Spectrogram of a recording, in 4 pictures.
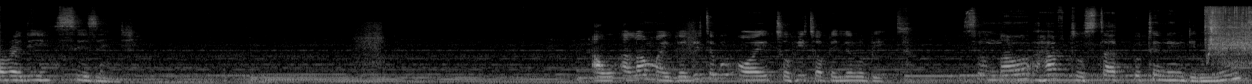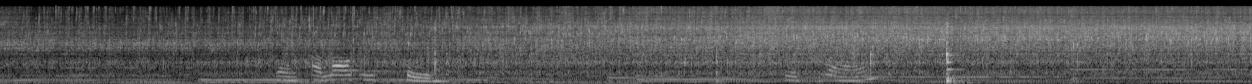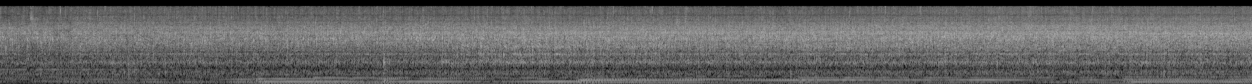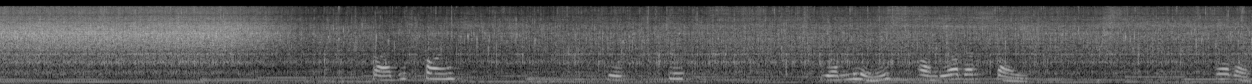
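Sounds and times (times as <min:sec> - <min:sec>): meat sizzling in oil: 0:12.0 - 0:50.0.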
